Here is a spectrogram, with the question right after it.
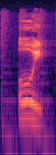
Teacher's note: Recuerda lo que hablamos de la Y, que se pronuncia aquí como vocal, por tanto forma un diptongo.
